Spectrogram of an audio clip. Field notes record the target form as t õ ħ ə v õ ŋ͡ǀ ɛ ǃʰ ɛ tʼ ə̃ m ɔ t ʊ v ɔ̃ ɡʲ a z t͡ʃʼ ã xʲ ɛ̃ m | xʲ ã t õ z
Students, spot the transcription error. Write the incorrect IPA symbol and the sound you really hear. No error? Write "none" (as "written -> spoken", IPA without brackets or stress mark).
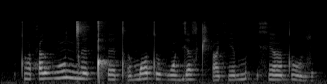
none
